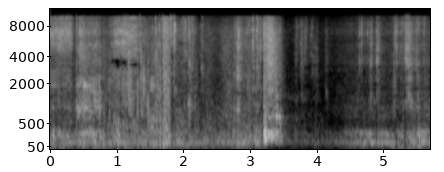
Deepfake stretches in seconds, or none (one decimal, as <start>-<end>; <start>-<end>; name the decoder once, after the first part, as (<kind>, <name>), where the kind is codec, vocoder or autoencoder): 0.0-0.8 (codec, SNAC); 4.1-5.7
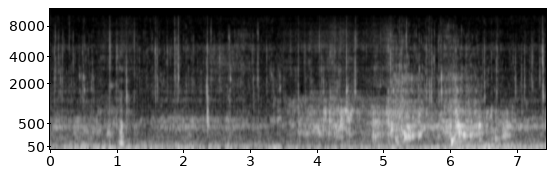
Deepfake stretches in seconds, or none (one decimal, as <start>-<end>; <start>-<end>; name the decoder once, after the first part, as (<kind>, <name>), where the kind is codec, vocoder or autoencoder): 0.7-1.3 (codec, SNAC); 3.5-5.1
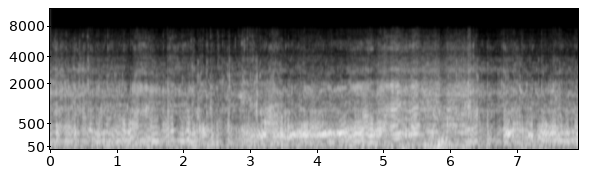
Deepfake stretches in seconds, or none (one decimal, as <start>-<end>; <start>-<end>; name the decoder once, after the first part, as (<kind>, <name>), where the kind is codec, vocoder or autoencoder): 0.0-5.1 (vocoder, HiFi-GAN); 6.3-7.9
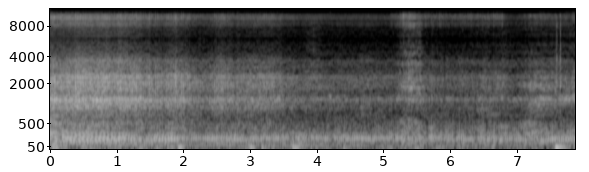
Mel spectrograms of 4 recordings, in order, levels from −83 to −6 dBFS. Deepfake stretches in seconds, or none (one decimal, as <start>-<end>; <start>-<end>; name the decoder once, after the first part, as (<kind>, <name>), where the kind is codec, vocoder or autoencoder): 5.1-6.8 (vocoder, WaveNeXt)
